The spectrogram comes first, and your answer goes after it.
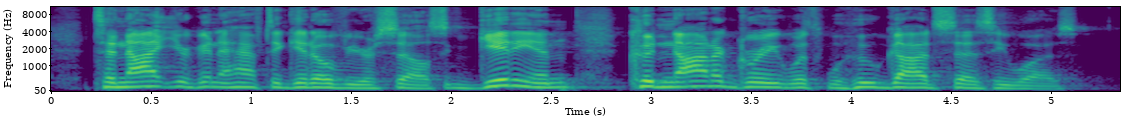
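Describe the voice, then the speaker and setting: A man's bright, sharp, animated tone with lively intonation, a fairly high pitch and a fairly quick pace, amid audible room echo. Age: 30s. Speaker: pastor. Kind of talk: sermon.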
